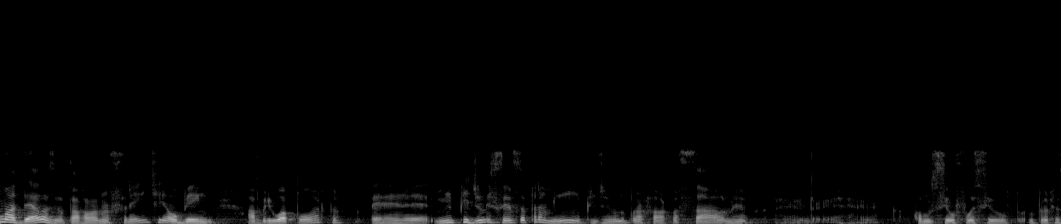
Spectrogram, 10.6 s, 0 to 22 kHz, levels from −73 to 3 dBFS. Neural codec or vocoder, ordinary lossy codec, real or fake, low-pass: autoencoder, 22.05 kHz, a latent of 192 numbers a frame, VITS, trained on one speaker; none; fake; 7.2 kHz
